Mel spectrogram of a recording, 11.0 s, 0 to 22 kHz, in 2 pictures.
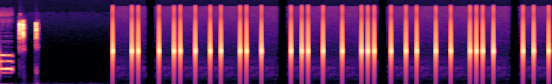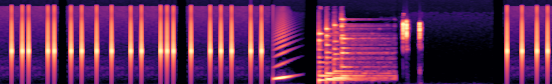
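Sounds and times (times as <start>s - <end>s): phone keyboard key clicks: 1.1s - 8.2s, 10.6s - 11.0s.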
